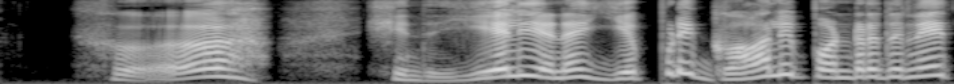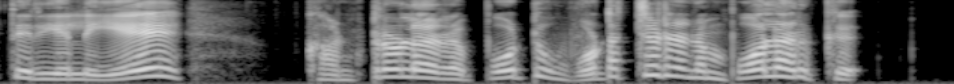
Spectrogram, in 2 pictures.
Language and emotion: Tamil, angry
